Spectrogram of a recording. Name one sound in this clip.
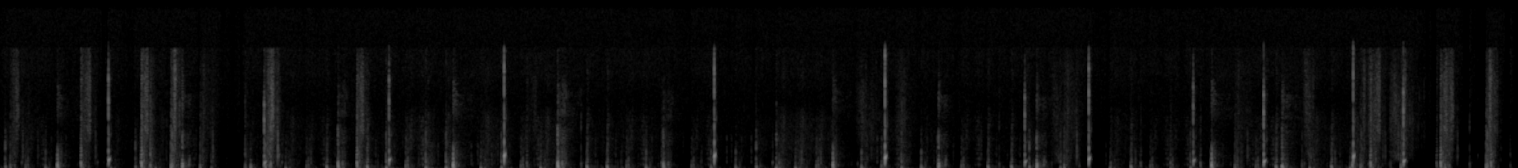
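A pickaxe chips rapidly at stone blocks, with crumbling thuds.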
